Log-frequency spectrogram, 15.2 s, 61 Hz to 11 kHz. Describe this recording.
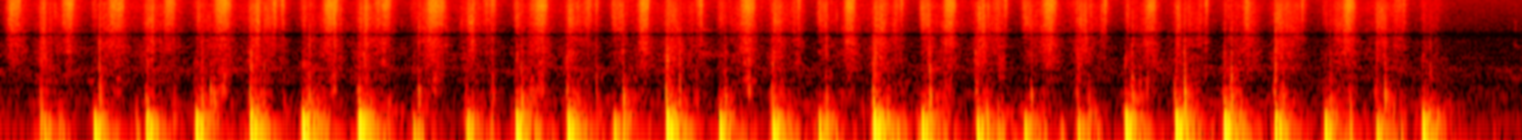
01-32 Footsteps, Wood, Socks, Slow Pace
Footsteps, slow pace on wood floor with socks
walking, socks, footsteps, slow, hardwood, wood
